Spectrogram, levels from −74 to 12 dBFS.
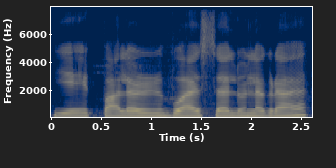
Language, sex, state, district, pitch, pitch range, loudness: Hindi, female, Bihar, Saharsa, 195 Hz, 190-200 Hz, -23 LUFS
